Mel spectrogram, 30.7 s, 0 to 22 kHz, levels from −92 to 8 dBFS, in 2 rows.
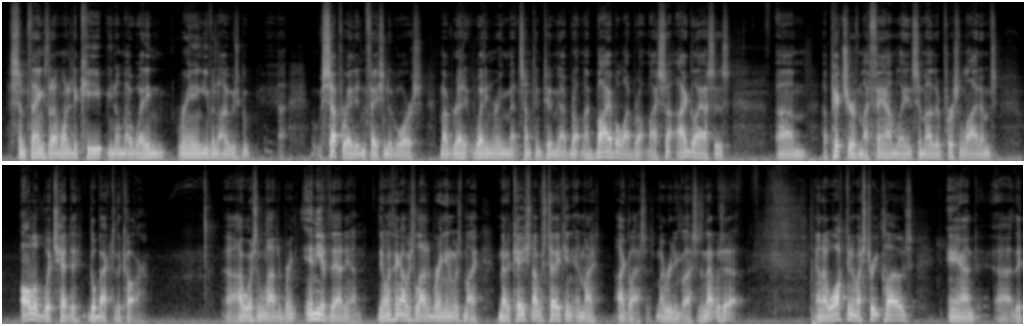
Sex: male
